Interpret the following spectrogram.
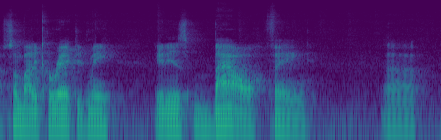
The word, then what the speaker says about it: Baofeng: thing wrong uh somebody corrected me it is bowfing uh not pronounced like that I was emphasizing the the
